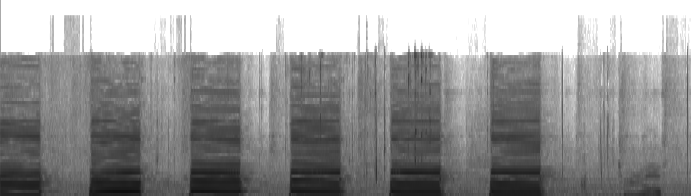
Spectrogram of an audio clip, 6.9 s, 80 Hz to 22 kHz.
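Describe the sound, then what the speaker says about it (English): A 2017 Chevy Camaro car alarm blares in loud, evenly spaced electronic honks, six steady tone bursts about a second apart, followed by a brief rising warble at the end, heard close up. "if somebody tries to break the window, the alarm will fire off"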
